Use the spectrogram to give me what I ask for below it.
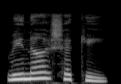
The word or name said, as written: ವನಶಿಖಿ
